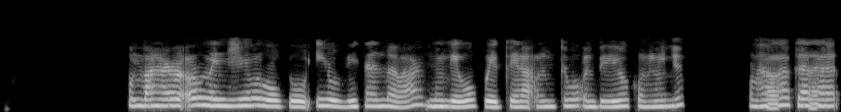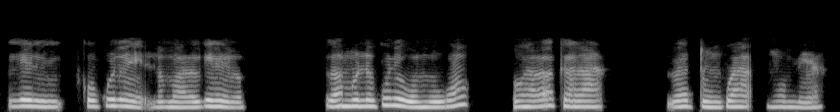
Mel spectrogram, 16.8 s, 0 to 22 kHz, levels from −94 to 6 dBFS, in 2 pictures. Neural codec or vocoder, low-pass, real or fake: codec, 16 kHz, 1 kbps, FreqCodec, larger model; 5.4 kHz; fake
